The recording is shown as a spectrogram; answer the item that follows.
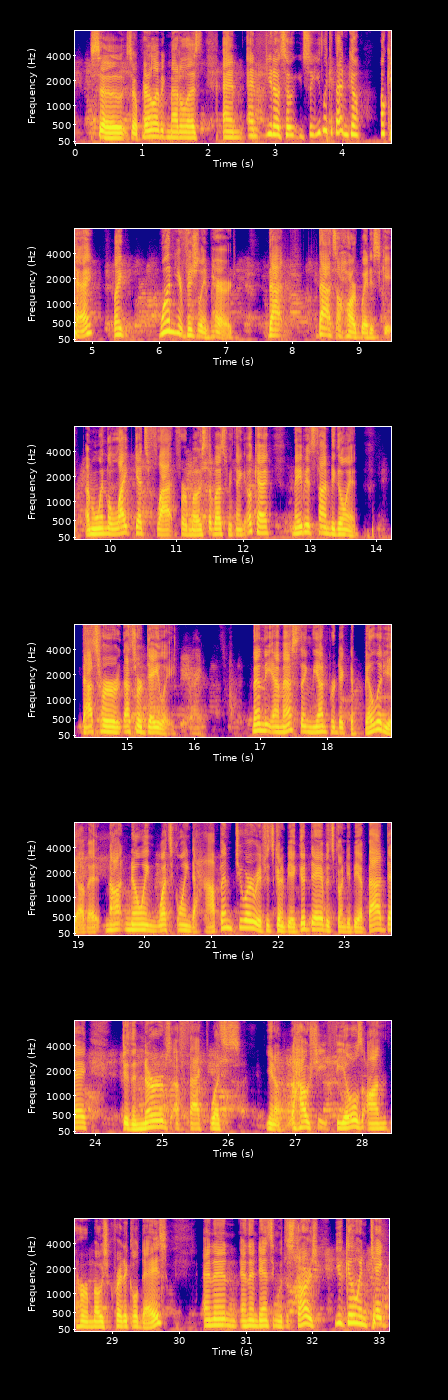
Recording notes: We are live from the GoBundance event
